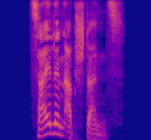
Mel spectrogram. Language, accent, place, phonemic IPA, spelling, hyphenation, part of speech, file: German, Germany, Berlin, /ˈt͡saɪ̯lənˌʔapʃtants/, Zeilenabstands, Zei‧len‧ab‧stands, noun, De-Zeilenabstands.ogg
- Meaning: genitive singular of Zeilenabstand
